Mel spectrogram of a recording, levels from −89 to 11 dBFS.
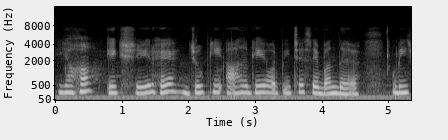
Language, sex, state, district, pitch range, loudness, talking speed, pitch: Hindi, female, Uttar Pradesh, Jalaun, 215-240 Hz, -20 LUFS, 180 wpm, 230 Hz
